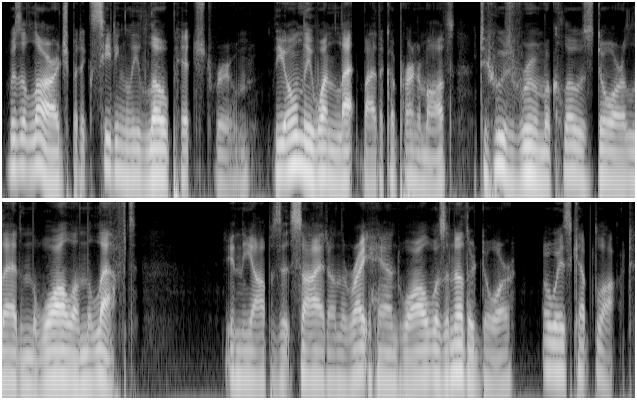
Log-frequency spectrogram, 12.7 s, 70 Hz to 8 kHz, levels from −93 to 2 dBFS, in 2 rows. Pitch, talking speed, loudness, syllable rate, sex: 110 Hz, 210 wpm, -19 LUFS, 5.7 syllables/s, male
